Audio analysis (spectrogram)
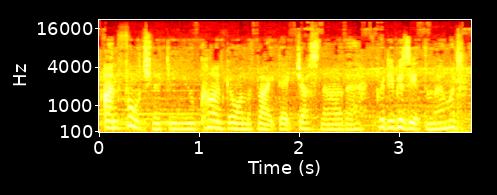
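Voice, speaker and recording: An actress playing a patient but faintly tart air stewardess, brisk and polite, in a radio drama. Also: female voice, medium pitch, music in the background, natural voice.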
